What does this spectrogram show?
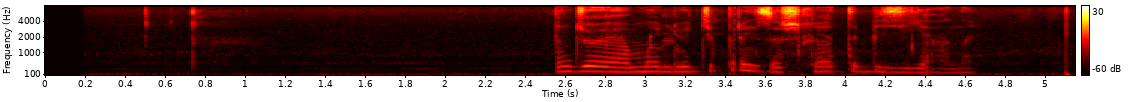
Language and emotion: Russian, neutral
